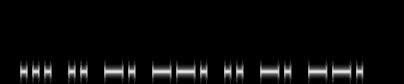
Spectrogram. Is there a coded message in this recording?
Yes: Morse code from 0.2 to 3.6 s, heard as a keyed tone, about 20 wpm, 600 Hz. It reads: SINGING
